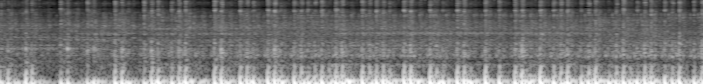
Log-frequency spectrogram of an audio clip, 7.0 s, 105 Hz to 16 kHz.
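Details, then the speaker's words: 1968 Triumph T100 Daytona twin, still a bit cold, warming up at idle. A steady, lumpy twin beat of about three to four pulses a second stays even with no knocks or rattles through the blips; healthy running. "it's obviously still a bit cold um so I want warming up I will fire it up again so you can see it ID"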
